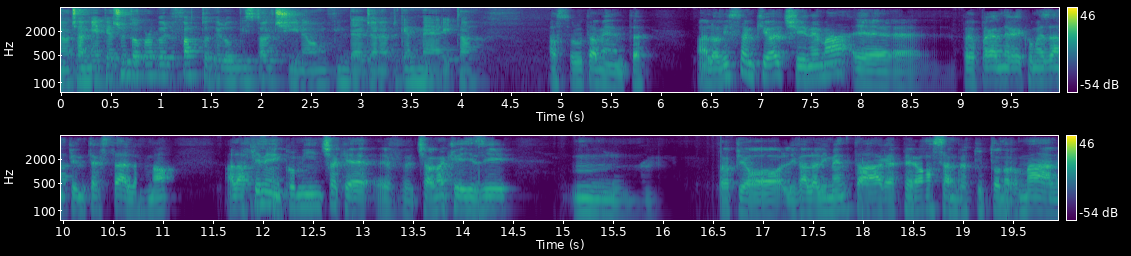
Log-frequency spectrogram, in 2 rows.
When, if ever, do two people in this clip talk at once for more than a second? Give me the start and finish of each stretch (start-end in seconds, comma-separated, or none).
none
